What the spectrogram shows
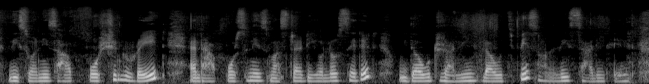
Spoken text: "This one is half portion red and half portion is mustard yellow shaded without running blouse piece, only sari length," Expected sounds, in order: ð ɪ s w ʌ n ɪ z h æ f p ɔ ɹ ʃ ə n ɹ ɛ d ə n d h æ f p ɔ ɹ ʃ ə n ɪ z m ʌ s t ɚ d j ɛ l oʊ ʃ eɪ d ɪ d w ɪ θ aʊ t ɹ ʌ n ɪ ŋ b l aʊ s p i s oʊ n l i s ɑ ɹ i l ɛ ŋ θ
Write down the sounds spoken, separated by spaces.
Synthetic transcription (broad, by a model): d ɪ s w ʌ n ɪ z h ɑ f p ɔ ɹ ʃ ə n ɹ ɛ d ə n d h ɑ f p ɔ ɹ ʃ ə n ɪ z m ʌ s t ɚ d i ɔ l oʊ s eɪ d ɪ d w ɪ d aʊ t ɹ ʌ n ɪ ŋ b l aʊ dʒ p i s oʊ n l i s ɑ ɹ i l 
